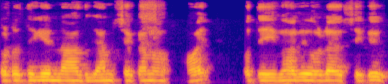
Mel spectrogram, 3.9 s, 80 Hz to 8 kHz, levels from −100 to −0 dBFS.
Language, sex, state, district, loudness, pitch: Bengali, male, West Bengal, Kolkata, -16 LUFS, 110 Hz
